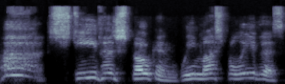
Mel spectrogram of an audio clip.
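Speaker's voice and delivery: mocking, a little sarcastic put-on voice. Imitating people who treat his words as holy: sarcastic put-on quote. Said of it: "that was a little sarcastic".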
